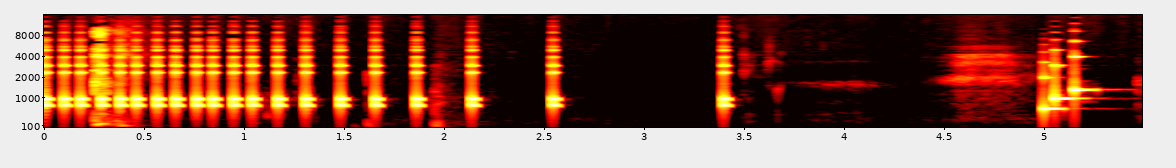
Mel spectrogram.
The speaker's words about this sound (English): Oh, we're spinning the Rant wheel. Oh, no.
